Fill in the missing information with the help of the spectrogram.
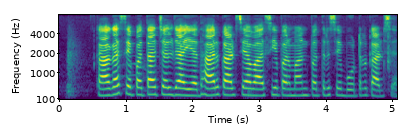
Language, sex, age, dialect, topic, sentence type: Magahi, female, 60-100, Western, banking, question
